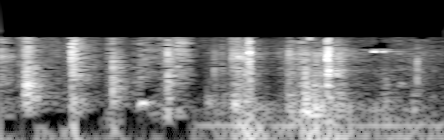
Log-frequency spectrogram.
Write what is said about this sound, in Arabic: هيا يا فاطمة، هيا أسرعي وافتحي الباب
